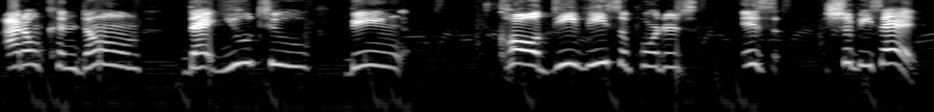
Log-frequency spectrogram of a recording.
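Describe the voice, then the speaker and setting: A woman's voice: high-pitched, slow, sharp tone, dry recording, faint music behind. A woman on a panel defending herself and questioning why she is being corrected. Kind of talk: heated panel debate.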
